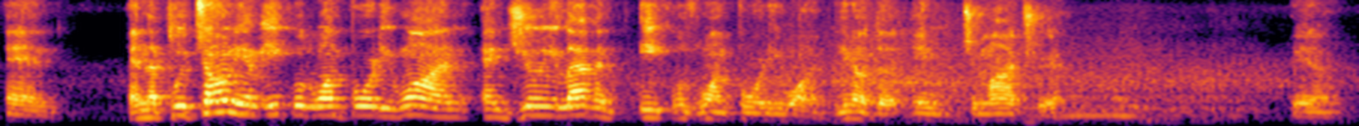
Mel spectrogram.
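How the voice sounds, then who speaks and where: A man hosts his own video in a casual, rambling monologue, repeating words and getting worked up as he talks to viewers. His voice sits in a middle pitch and the sound rings around an echoey room. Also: measured pace, a little hiss or hum. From Lebanon. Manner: excitable, repeats himself, laughs between points. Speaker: video host.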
